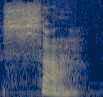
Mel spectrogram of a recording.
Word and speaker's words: Sau: Y al exhalar el sonido es sa, se escribe SAU, pero pronuncias SA, sa.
